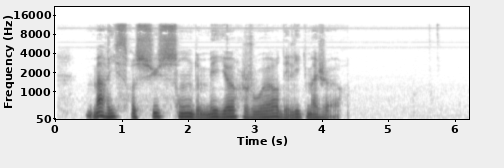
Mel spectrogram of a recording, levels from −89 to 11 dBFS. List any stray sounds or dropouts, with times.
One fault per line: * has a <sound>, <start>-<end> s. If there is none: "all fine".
all fine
